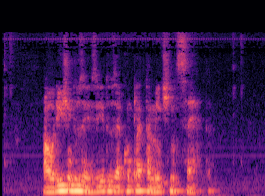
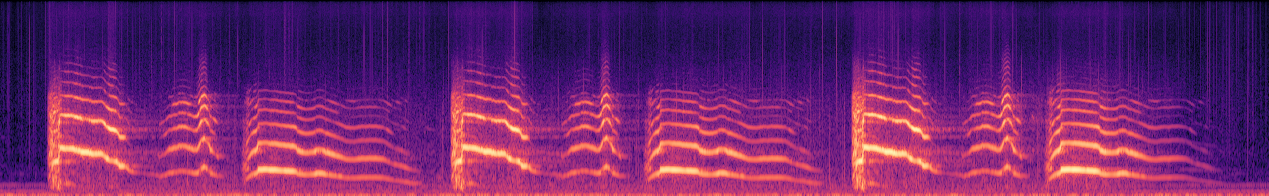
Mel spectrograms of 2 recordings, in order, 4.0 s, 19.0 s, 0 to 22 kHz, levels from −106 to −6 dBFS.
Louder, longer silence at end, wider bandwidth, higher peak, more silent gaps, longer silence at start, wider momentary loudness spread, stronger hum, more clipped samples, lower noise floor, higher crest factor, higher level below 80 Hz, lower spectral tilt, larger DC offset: second, -25 LUFS vs -17 LUFS; second, 0.75 s vs 1.2 s; first, 10.5 kHz vs 6.8 kHz; second, -8 dBFS vs -4 dBFS; neither; first, 0.65 s vs 0.1 s; second, 15 LU vs 22 LU; neither; neither; first, -63 dBFS vs -46 dBFS; about the same, 16 dB vs 16 dB; first, -42 dBFS vs -48 dBFS; first, -7.5 dB/octave vs -4 dB/octave; neither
